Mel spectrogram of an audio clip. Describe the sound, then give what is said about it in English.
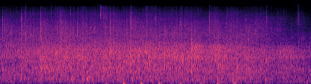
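An audience at a live music event claps steadily for several seconds, a dense wash of many hands applauding at once, sustained and fairly loud before easing slightly at the end. “Give yourselves a warm round of applause.”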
